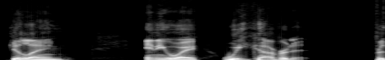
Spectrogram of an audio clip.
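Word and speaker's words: Ghislaine: Oh yeah, that was butchered so many times until we finally got to Gileain.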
